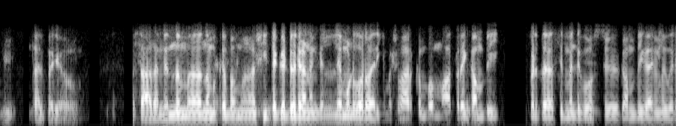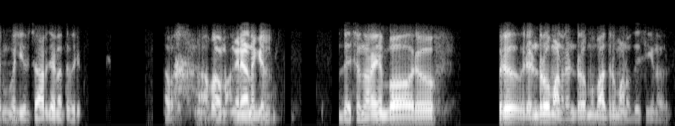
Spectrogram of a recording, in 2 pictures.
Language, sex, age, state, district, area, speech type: Malayalam, male, 30-45, Kerala, Thiruvananthapuram, urban, conversation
